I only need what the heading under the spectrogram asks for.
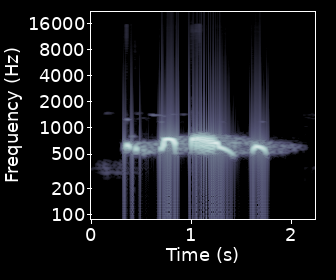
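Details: Spotted dove giving a kích bổi lure call meant to draw in wild doves: one low cooing phrase of two quick short notes, a rounded coo, a long drawn coo sliding downward, then a final short coo, over silence.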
